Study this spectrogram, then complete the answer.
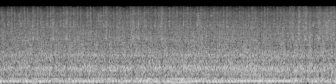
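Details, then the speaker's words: Ford 800 petrol tractor idling after an oil fill: uneven, lumpy beat with faint irregular stumbles; owner suspects the carburetor, which is icing up, needs cleaning and notes it may run better gravity fed; rough running, cause unconfirmed. "maybe it sounds like it's backfire not backfiring but you know it's got a bit of a something going on there"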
